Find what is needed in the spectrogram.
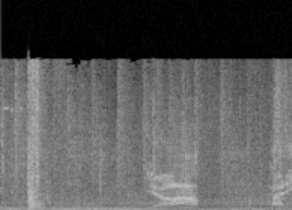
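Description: A car running, mixed with soundtrack music. A sharp knock or crack comes just after the start, and a brief vocal exclamation past the middle.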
